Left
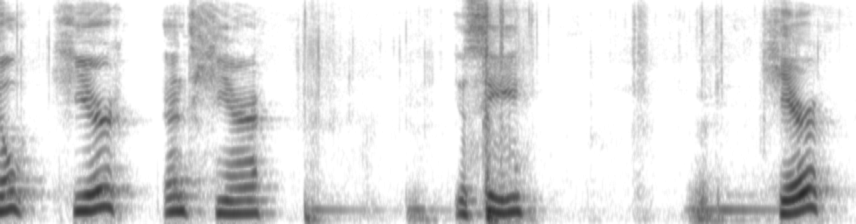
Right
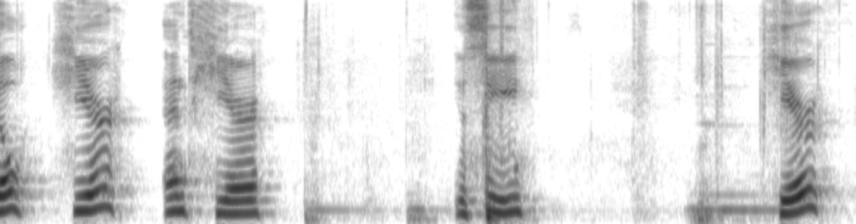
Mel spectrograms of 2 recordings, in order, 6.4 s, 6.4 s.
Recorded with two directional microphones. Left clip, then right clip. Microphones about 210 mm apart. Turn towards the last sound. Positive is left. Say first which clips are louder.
# even
turn(degrees=-40)  # may be behind; listen again after turning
